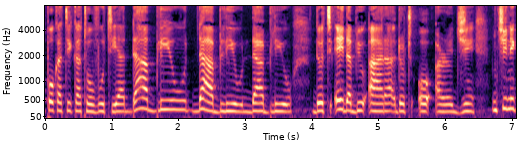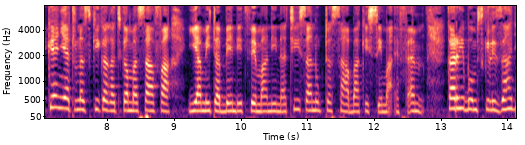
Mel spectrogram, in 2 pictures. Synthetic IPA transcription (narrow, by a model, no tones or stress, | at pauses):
pɔkatikatɔvutʰijaɗabluɗabludabludɔteɗabluʔaɾadɔtɔʔaɾd͡ʒiɲt͡ʃinikɛɲatunasi̥kikakati̥kamasafajamitaɓɛndiθɛmaninatʰisanuk̚tasaɓakisima̰ʔɛfɛmkaɾiɓum̩si̥kiliza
